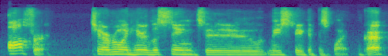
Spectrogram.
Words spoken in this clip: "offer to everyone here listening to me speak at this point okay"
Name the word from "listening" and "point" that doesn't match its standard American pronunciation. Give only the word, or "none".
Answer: none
